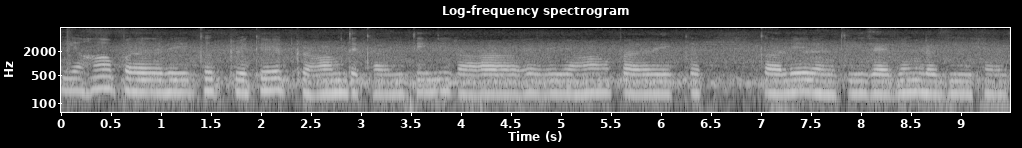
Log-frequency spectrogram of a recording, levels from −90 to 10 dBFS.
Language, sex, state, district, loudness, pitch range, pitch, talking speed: Hindi, female, Bihar, Madhepura, -17 LUFS, 175-190 Hz, 180 Hz, 115 wpm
